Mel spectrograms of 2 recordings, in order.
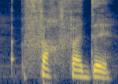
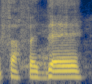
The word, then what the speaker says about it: Farfadet: Your movement, you call it Farfadas with 2 A's at the end, but you pronounce it Farfadet. Answer, depends on who pronounces it. I've always said I'm a Farfadet.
